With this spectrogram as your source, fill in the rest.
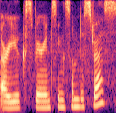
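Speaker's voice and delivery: ordinary delivery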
